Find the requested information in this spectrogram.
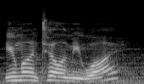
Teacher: the native speakers usually drop the word do, so the sentence starts with you mind? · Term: reduction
